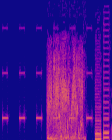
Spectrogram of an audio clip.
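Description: A game character bursts with a crunchy electronic explosion.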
